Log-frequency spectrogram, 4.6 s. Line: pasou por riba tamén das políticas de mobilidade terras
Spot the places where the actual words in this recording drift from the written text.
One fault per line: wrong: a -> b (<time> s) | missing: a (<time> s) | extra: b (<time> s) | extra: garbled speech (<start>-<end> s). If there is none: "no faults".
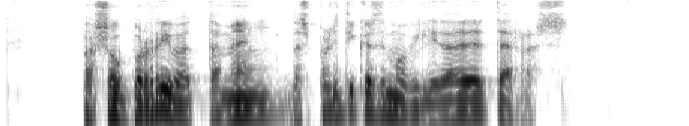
extra: de (3.2 s)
